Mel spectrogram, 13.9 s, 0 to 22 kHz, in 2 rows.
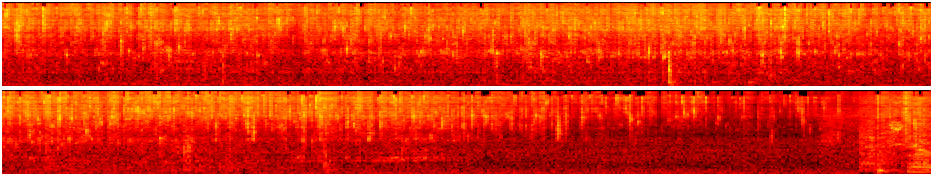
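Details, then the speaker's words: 2014 Fiat Punto 1.2 or 1.4 that died with no crank, no start from water ingress: on a scuttle drain test after partial debris clearing, irregular trickling and dripping with no machine running; water gets past the blocked drain into the cabin. "good because it's saking into the cabin as you can see that is leaking in so we need to strip this and make sure it's sealed because it's not"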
